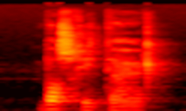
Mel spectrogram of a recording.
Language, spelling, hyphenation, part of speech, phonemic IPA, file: Dutch, basgitaar, bas‧gi‧taar, noun, /ˈbɑs.xiˌtaːr/, Nl-basgitaar.ogg
- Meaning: bass guitar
